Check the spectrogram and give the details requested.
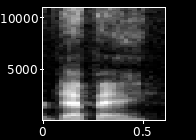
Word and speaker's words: Dieppe: The Dieppe raid, or Dieppe, how do you say that?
